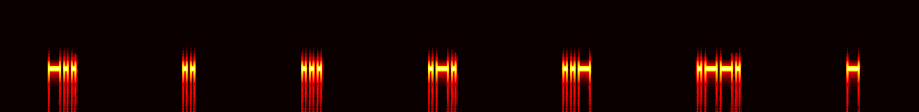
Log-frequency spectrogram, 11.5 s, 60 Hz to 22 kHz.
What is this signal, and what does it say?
Morse code, heard as a keyed tone, about 25 wpm, spaced as for 6 wpm, 600 Hz. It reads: DISRUPT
